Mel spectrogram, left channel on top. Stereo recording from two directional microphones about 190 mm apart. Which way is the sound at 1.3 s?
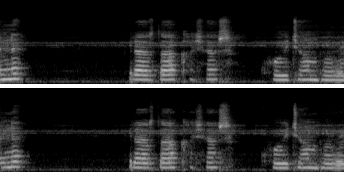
30° right (ahead or behind).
